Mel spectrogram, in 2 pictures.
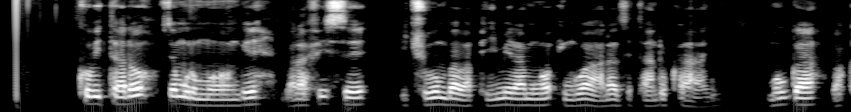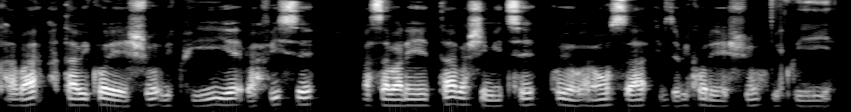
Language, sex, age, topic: Rundi, male, 36-49, education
